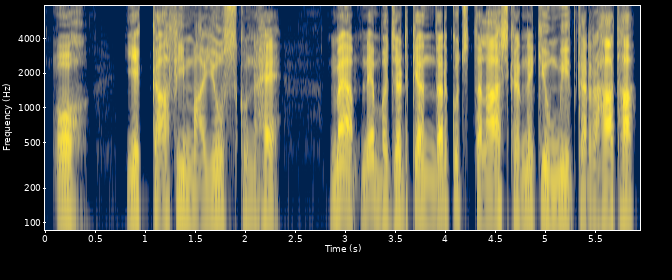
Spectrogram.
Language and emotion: Urdu, disgusted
